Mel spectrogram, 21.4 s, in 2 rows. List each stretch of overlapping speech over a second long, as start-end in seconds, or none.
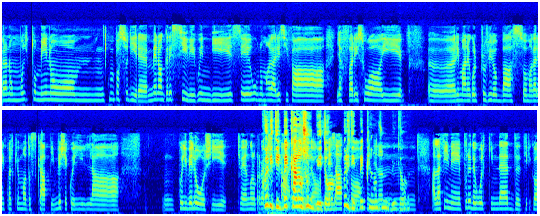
15.8-18.9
